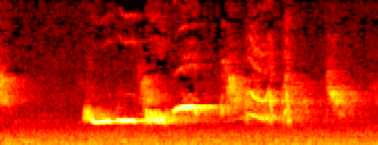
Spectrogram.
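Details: A bird gives a bright, sustained whistled phrase that wavers and rises slightly, followed by a few higher, buzzier notes, against faint background noise.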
